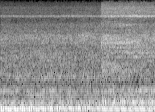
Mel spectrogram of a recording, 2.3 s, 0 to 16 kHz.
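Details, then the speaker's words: Early Ford 6.7 PowerStroke diesel idling outside after installing an OEM part and a Titan tank, no warning or check engine lights: a steady, even diesel clatter and smooth low rumble with no knocks or misses; healthy idle. "a lot different. That is a factory setup right there. Right on. Sounds good."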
